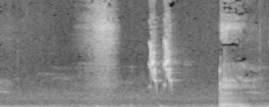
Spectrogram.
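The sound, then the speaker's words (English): Birds chirp outdoors in the evening in short, high bursts, a few quick calls scattered over a low background rumble, with a louder brief sound near the end. “Your birds in your background.”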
